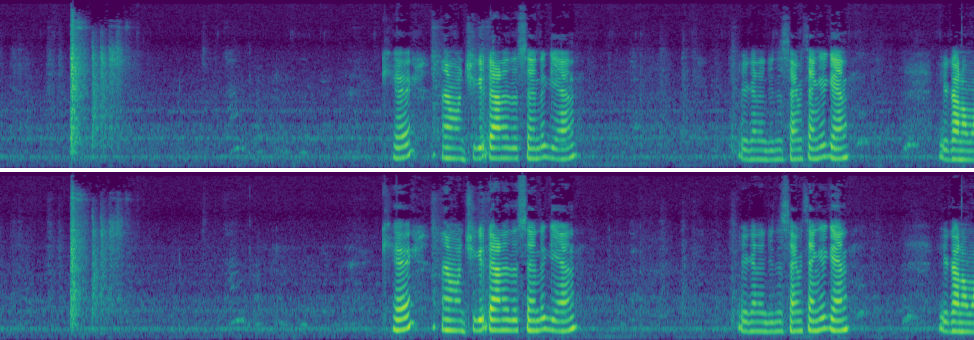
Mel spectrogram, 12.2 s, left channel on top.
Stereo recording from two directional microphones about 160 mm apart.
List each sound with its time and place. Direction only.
4.8 s a woman's voice: 45° right (ahead or behind)
9.2 s a woman's voice: 40° right (ahead or behind)
11.3 s a sound: 25° right (ahead or behind)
